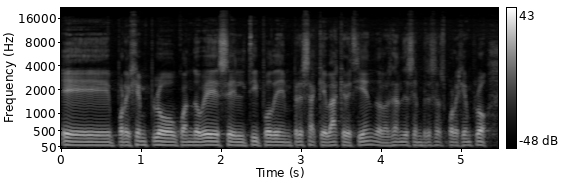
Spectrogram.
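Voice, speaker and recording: A man talks at a moderate pace with a very deep, low pitch. The background is quiet. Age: 60s. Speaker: economics professor. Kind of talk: interview.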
